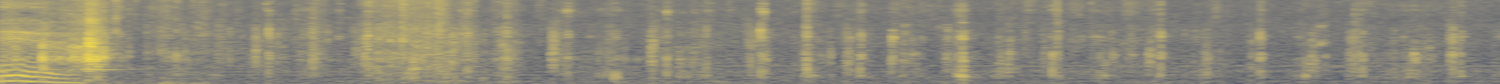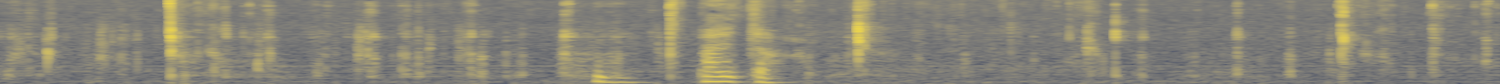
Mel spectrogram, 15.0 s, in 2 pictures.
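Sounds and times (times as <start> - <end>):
person chewing bread roll: 0.6 - 15.0.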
